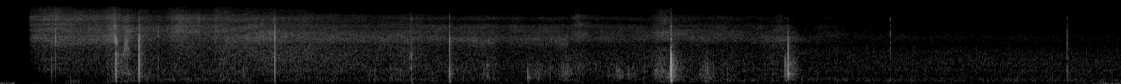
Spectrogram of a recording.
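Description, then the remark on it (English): Hot stones dropped into water over grains in a kurna sizzle: a steady, bright hiss runs throughout, broken by scattered sharp pops and crackles, a couple of them louder, as the bigger stones rumble. No one speaks. “and you get this instant sizzle and a puff of steam come off the water as it goes in, and then a couple of the bigger stones just carried on rumbling as they sat on the grains under the water.”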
